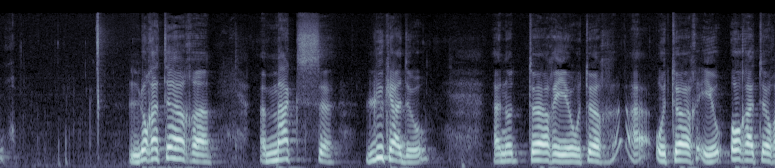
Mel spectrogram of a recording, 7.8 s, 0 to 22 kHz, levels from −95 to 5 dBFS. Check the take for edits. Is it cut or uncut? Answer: uncut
